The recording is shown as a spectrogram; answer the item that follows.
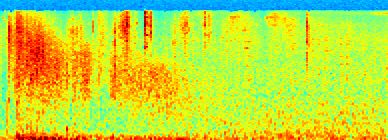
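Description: USP pistol fire during a competitive Counter-Strike match on Overpass: a sharp burst of shots up front, then a dense, echoing wash of gunfire and game noise, fairly loud throughout.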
